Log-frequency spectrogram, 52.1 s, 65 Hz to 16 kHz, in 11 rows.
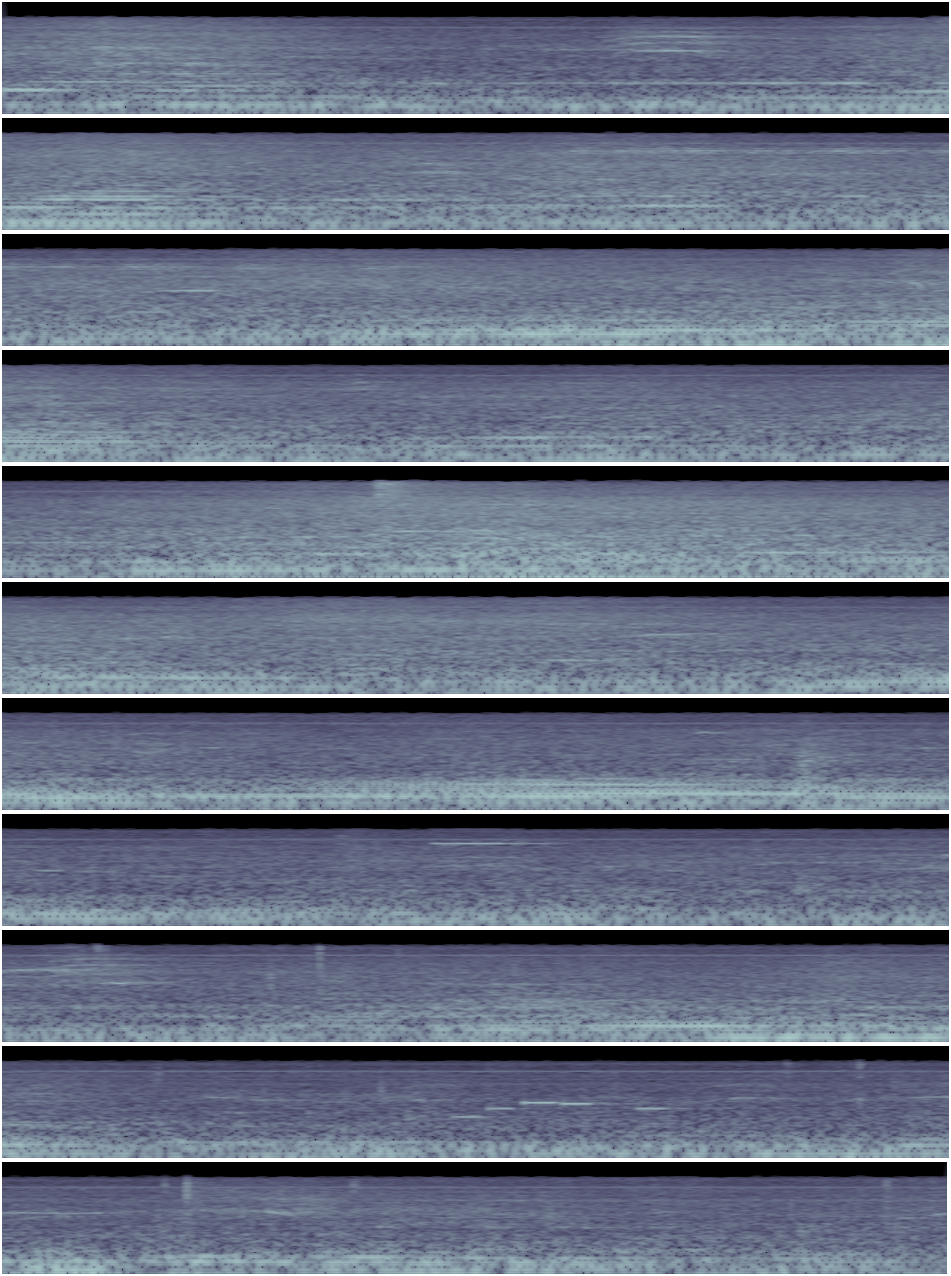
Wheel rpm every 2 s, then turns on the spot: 0, 0, 0, 0, 0, 0, 0, 0, 0, 0, 0, 0, 0, 0, 0, 0, 0, 0, 0, 0, 0, 0, 0, 0, 0, 0.
none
